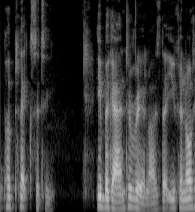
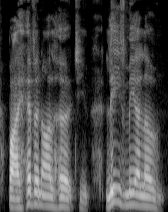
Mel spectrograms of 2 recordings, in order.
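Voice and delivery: higher, louder emotional threat; sobbing with emotion; 4 semitones higher, 5 dB louder than usual. Acted. Nunez threatens the pursuers, near sobbing. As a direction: plead and threaten at once, voice cracking. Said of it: "sobbing with emotion".

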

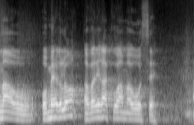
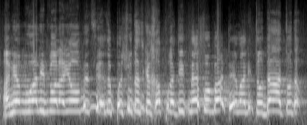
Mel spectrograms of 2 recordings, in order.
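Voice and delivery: high-pitched, overwhelmed retelling through mock tears; imitated weepy gratitude; acted tearful outpouring; 11 semitones higher than usual. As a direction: pour it out high, as if crying. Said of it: "למה את בוכה?".

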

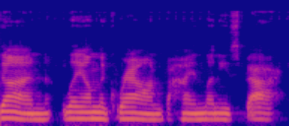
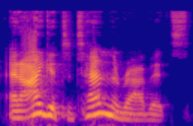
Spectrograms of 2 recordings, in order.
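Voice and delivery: loud, eager boast; gleeful, much louder exclamation; delighted; 9 dB louder than usual. Acted. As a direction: claim it proudly and excitedly. Lenny's delight, George answers subdued.

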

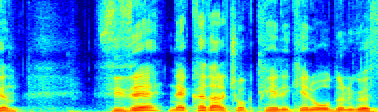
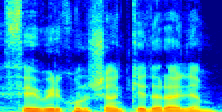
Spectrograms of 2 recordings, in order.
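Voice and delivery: solemn hush; 4 semitones lower, 7 dB quieter than usual. Acted. Grave address to audience.

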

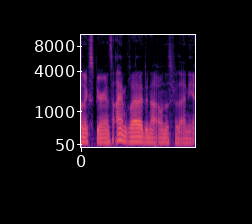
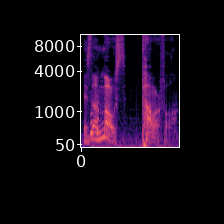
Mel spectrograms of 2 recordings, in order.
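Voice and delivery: slow, theatrical villain read, fading to a whisper; villain's letter; slower than usual. Acted. Player reads the villain's letter to the turtles, slow and mildly menacing. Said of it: "he's trash talking".

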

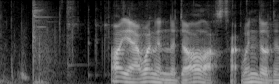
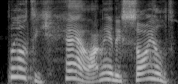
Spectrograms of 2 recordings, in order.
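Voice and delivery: higher-pitched, rattled after a scare; shaken by fright; 8 semitones higher than usual. Real, not acted. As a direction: let the real fright lift your voice. Just had a jump scare.

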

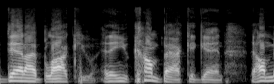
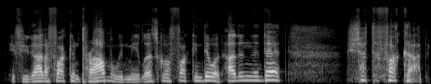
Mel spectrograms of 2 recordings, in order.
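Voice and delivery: ordinary talk, nothing marked

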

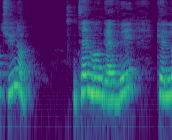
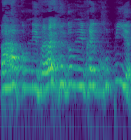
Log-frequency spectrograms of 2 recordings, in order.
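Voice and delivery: laughing; 6 semitones higher, 4 dB louder than usual. Real, not acted. Finds the word she forgot.

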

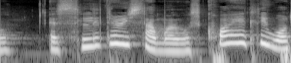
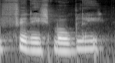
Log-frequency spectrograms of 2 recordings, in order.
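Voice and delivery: usual speaking voice

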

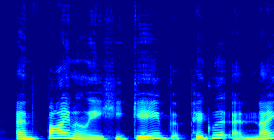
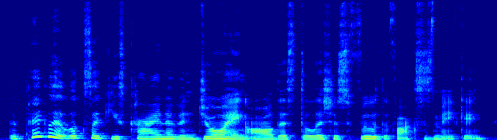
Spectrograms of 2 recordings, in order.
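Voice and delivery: ordinary delivery

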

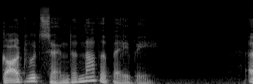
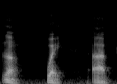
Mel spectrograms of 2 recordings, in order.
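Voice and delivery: losing count; 4 semitones lower, 3 dB quieter than usual. Acted. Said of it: "he kept losing count".

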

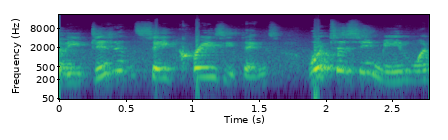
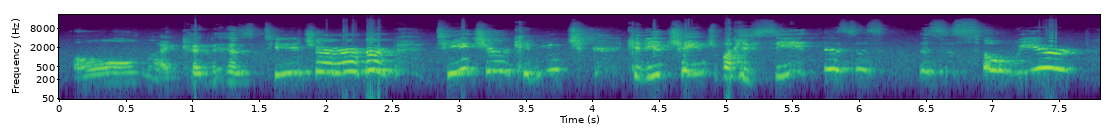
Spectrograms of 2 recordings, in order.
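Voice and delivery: high, hammed-up panicky pupil; freaked-out student; 9 semitones higher than usual. Student begs teacher to change seats, mock freaked-out. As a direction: squeak an urgent plea, starting slow then shooting up high.

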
